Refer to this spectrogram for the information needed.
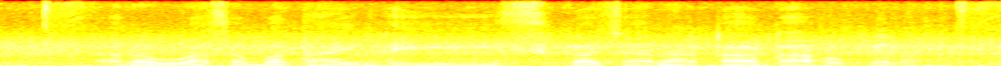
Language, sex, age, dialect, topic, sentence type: Bhojpuri, male, 18-24, Western, agriculture, question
